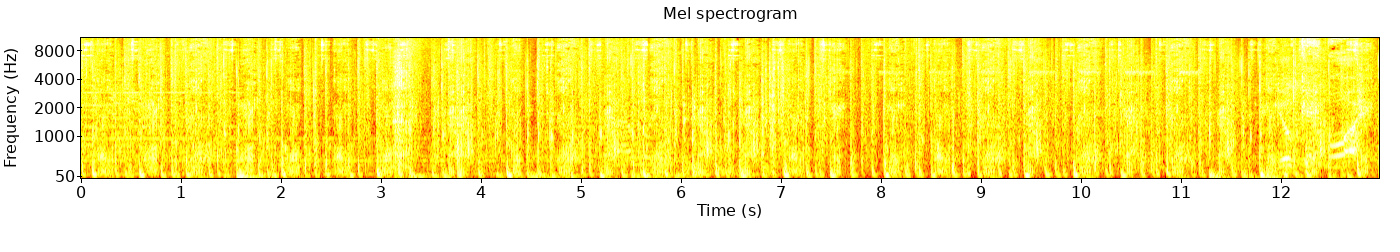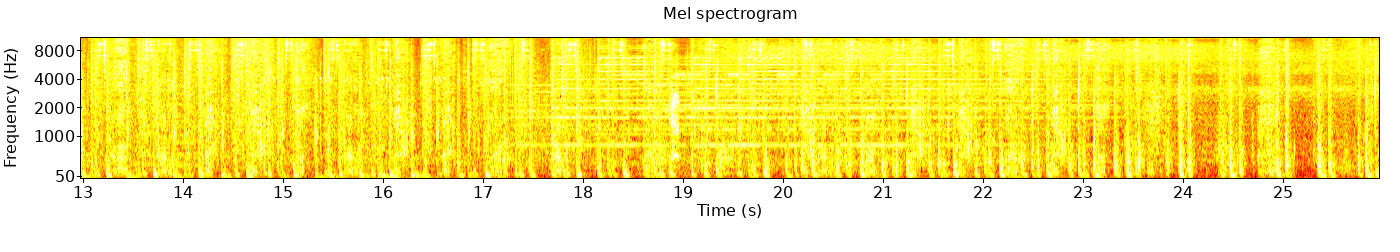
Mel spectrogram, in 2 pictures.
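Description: Horse hooves clop steadily at a trot on gravel.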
